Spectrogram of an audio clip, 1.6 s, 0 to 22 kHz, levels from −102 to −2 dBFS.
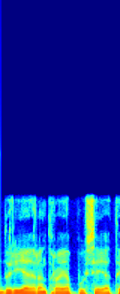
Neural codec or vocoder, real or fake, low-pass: none; real; 7.2 kHz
